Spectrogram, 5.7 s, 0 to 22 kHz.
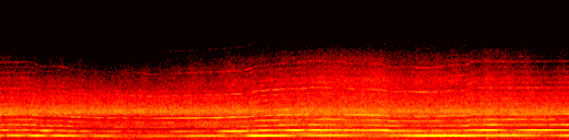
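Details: Su-35 RC jet EDFs, 5-blade rotors, 2600kv motors on 6S: piercing high whine wavering with throttle, shrill overtones; vibration from cheap shaft adapters and mounting pads detached by vibration.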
